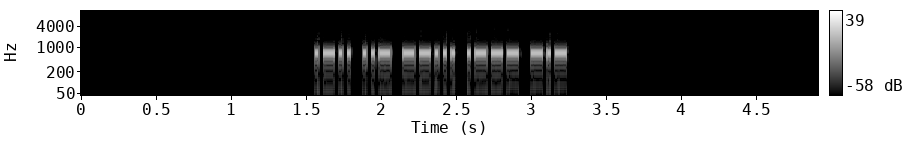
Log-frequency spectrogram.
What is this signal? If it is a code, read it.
Morse code, heard as a keyed tone, about 46 wpm, 700 Hz. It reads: LU7JK
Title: DXCC-100 Call Signs - 5 Characters - Repeated 2x - 45wpm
